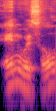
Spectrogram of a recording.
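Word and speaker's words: Entwistle: and uh yesterday uh Nigel I headed to en whistle and I said it right because a townsperson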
